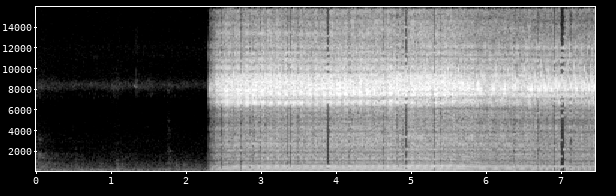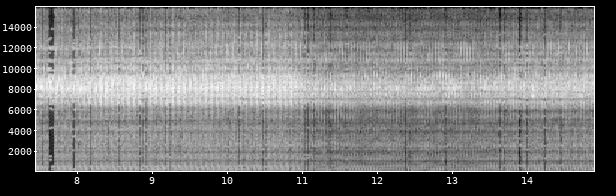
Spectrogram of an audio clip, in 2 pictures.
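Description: Miniature brass three-cylinder single-acting steam engine running fast on compressed air: a loud hiss of air over a steady, high buzzing whir from the engine. It starts abruptly about two seconds in. Its pitch drops a little around six seconds in and then holds, and the sound eases slightly near eleven seconds.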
